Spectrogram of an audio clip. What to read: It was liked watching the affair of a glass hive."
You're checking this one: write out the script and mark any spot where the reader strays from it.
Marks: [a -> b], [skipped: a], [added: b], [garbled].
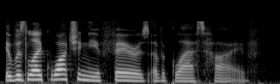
It was [liked -> like] watching the [affair -> affairs] of a glass hive."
